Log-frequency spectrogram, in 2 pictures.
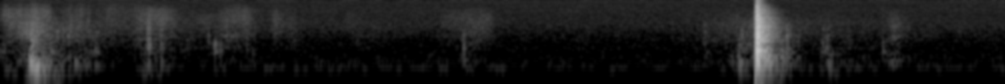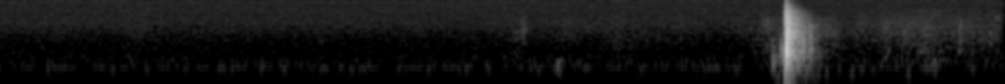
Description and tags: hit with a book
